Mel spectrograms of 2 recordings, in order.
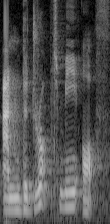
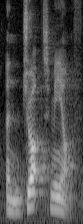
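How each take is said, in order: First: 'And' is pronounced in full. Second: 'And' is reduced to a short 'un' sound. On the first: The speaker calls it wrong. "instead of" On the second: The speaker calls it right. "pronounce it as a kind of un sound"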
